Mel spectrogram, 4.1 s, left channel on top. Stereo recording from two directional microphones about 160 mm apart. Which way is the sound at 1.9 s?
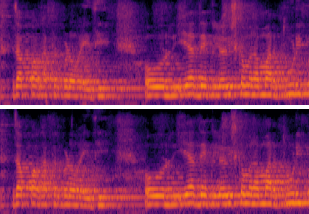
5° right (ahead or behind).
